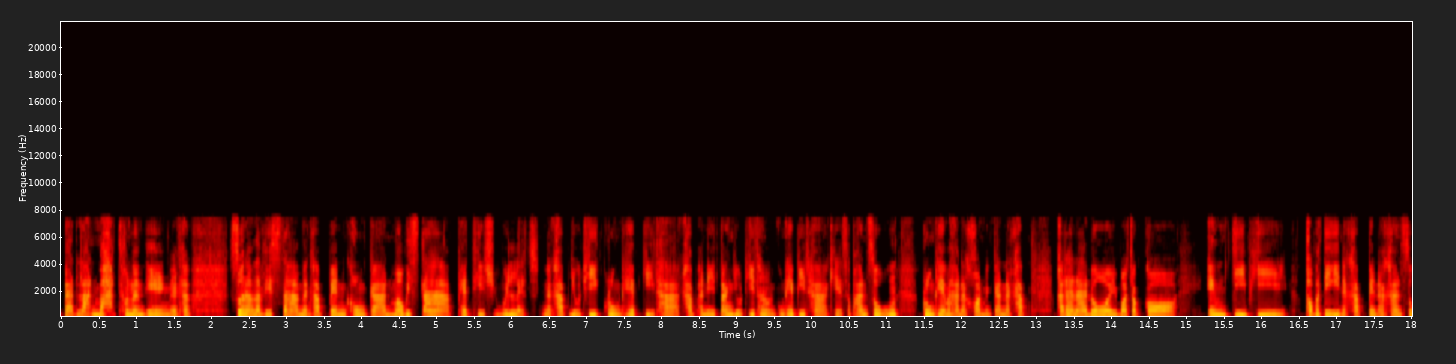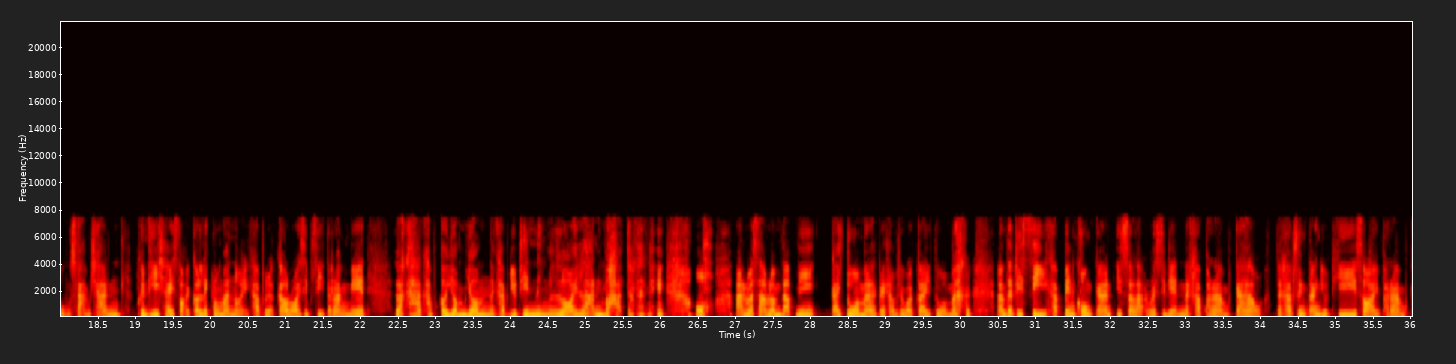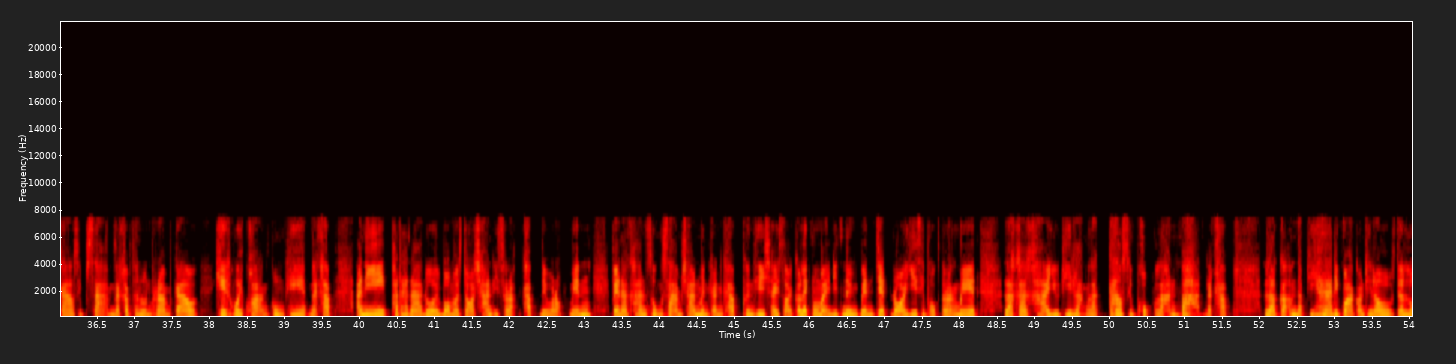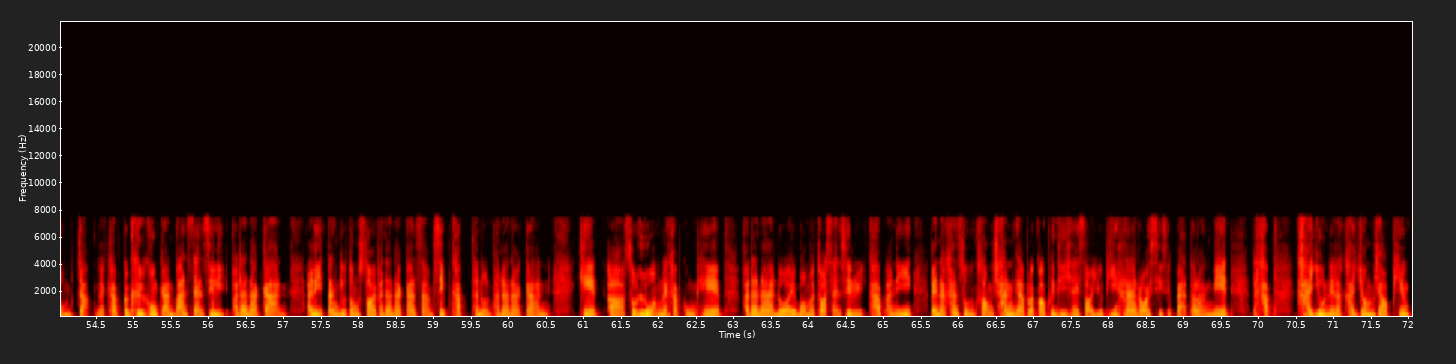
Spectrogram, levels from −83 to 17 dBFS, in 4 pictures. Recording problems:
high frequencies cut off; noticeable; nothing above 7.5 kHz

